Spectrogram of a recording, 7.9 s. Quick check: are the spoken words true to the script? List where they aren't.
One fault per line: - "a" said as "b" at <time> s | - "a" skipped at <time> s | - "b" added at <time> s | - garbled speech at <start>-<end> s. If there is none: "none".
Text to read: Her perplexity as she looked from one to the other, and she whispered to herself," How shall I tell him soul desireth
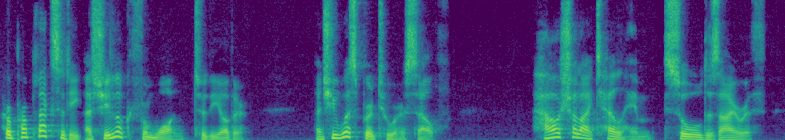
none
